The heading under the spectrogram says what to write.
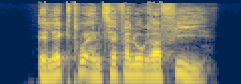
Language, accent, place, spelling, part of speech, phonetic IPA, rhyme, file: German, Germany, Berlin, Elektroenzephalografie, noun, [eˌlɛktʁoˌʔɛnt͡sefaloɡʁaˈfiː], -iː, De-Elektroenzephalografie.ogg
- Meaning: electroencephalography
